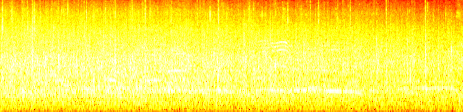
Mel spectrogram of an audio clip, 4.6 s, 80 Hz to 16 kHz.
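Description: A cricket crowd at a Pro40 final between Sussex and Nottinghamshire applauds a dot ball, producing a steady, even wash of clapping that carries on without letup from a large stadium audience.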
